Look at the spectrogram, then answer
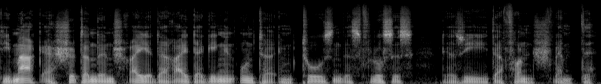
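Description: Deep-voiced man reading a story dramatically. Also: a little slow, vocal fry, a bit bright, no echo, clean studio sound. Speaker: audiobook narrator. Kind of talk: scripted narration.

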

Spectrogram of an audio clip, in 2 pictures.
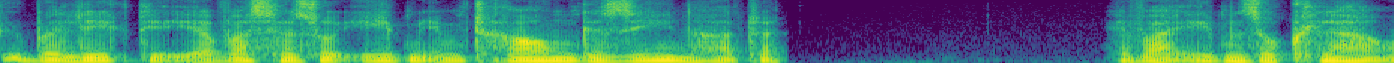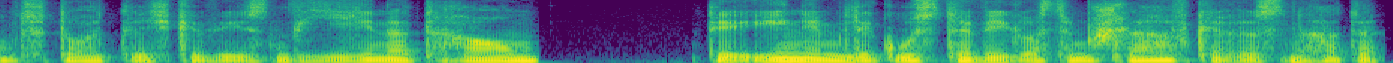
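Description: Slightly husky male audiobook narrator. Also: on the low side, no room sound, clean studio sound. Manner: expressive storytelling, voices the figures. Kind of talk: scripted narration.

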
